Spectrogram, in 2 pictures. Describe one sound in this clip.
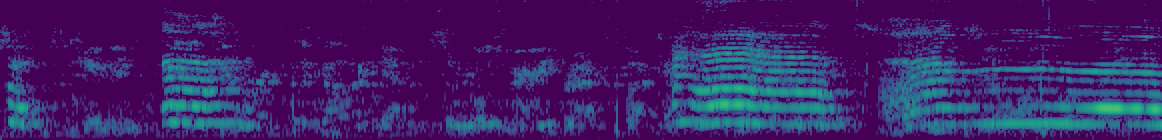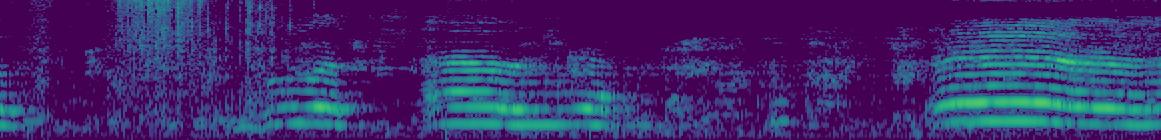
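A baby coos and babbles up close.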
